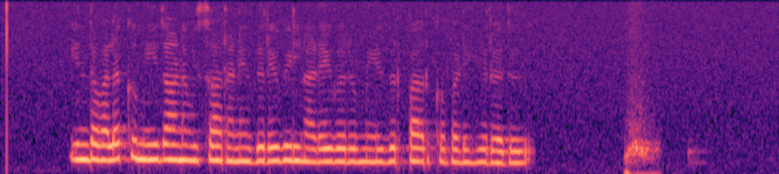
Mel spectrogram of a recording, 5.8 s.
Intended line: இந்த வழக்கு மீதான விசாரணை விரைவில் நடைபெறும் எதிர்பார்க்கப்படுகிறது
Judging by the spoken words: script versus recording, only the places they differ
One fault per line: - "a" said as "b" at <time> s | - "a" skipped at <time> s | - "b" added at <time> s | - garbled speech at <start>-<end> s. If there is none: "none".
none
